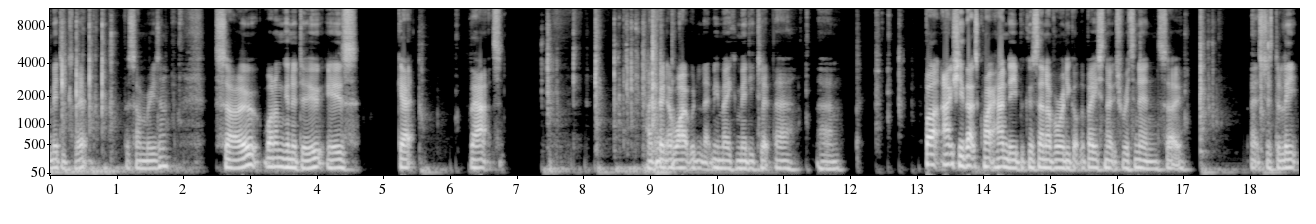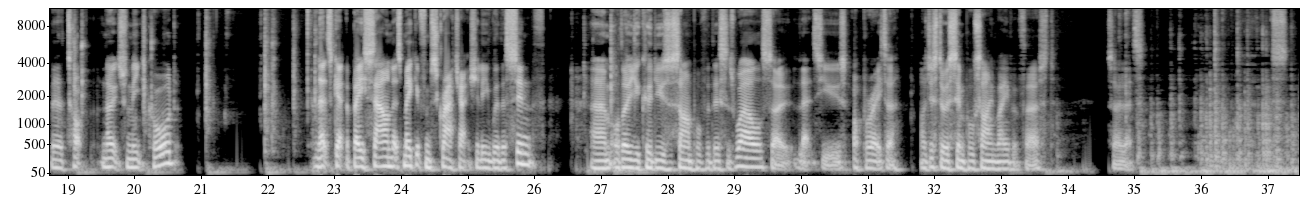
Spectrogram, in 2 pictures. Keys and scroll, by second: 7.4 super+r, 8.1 shift+super+r, 8.3-9.2 typing, 17.2 BackSpace, 22.6 shift+BackSpace, 22.7 shift+Tab, 26.7 Up, 27.1 Down.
